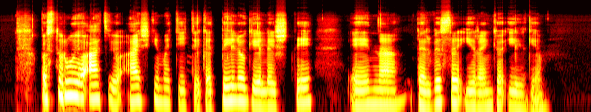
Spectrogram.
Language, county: Lithuanian, Vilnius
